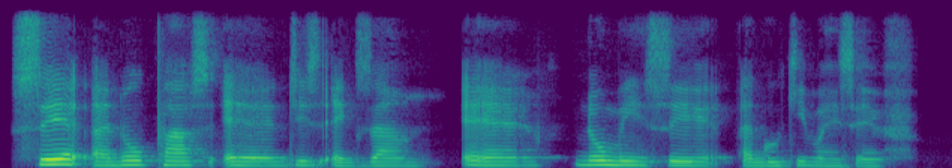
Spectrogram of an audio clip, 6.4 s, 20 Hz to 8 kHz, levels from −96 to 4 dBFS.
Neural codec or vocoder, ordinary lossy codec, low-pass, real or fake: codec, 16 kHz, 0.8 kbps, ZipCodec; none; 7.2 kHz; fake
